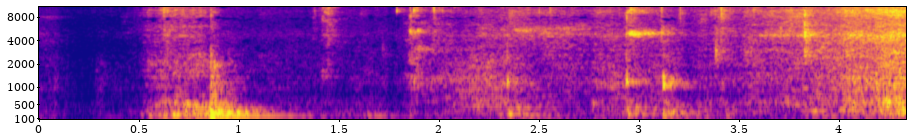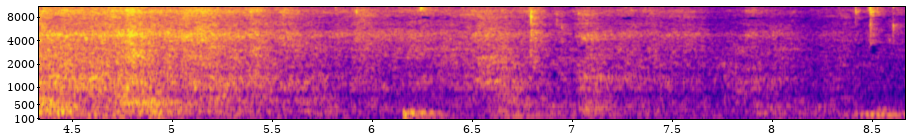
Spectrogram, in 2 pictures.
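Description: Close-miked eating sounds: chewing and mouth noises, then fingers tearing apart a fried fish head, with a crackling rustle about four to five seconds in.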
